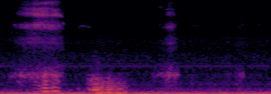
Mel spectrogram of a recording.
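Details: A sleeping pet dog gives a loud hissing snore and then a low, rumbling, grunting snort. A softer, fainter breath follows, all over a steady low hum.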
